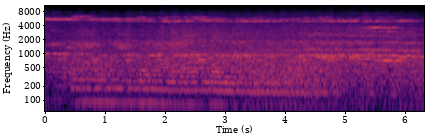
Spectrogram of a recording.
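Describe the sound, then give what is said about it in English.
A train creeps along its rails under braking, almost stopped but still doing 2 or 3 miles an hour after the signal came off yellow, a steady high-pitched squeal and hiss over broad rumbling noise, with a low droning hum that fades out partway through. “As you can hear by the noise, he's almost stopped me, but we're still doing 2 or 3 mile an hour, and the weight is starting to budge into me and the speed will start picking up now.”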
